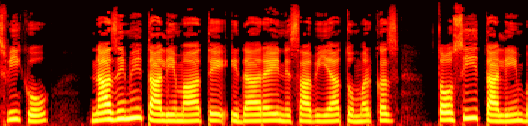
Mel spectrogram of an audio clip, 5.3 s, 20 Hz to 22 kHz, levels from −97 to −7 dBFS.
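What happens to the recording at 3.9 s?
At 3.9 s the speech plays through intact, with no dropout, click, distortion or other fault at that moment.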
